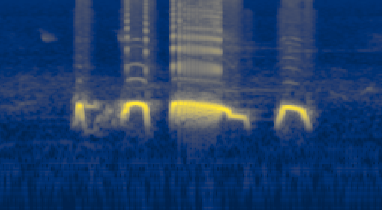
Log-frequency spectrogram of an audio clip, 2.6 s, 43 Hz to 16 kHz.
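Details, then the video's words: Spotted dove kept as a decoy in Đồng Nai, Vietnam, cooing to draw in wild doves. A single phrase: a rough stutter, a rounded coo, a long buzzy descending coo, and a clipped closing note, in silence. "Tiếng chim cu mồi gáy gọi vang cả bản làng Đồng Nai 2"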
